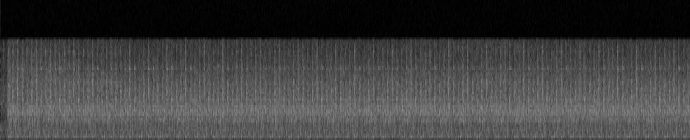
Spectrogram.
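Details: Hyundai after replacing fouled spark plugs that caused a misfire: petrol engine idling smoothly with an even, steady pulse and no misfire stumble.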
